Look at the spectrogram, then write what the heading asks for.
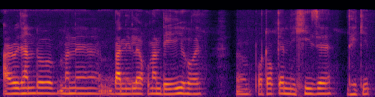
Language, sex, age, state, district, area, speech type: Assamese, female, 60+, Assam, Majuli, urban, spontaneous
